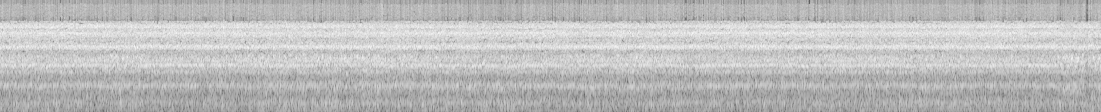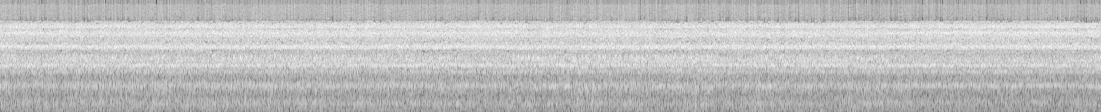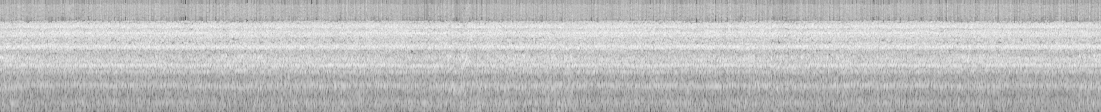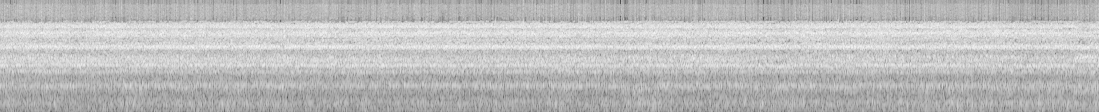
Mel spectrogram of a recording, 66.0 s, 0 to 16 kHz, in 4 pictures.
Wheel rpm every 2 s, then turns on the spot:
230, 230, 220, 220, 220, 230, 230, 230, 230, 230, 230, 230, 230, 220, 220, 230, 230, 230, 220, 230, 220, 230, 230, 230, 220, 220, 220, 230, 230, 230, 220, 220, 210.
none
